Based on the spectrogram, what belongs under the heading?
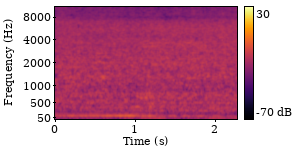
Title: Abnormal sound of a compressor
